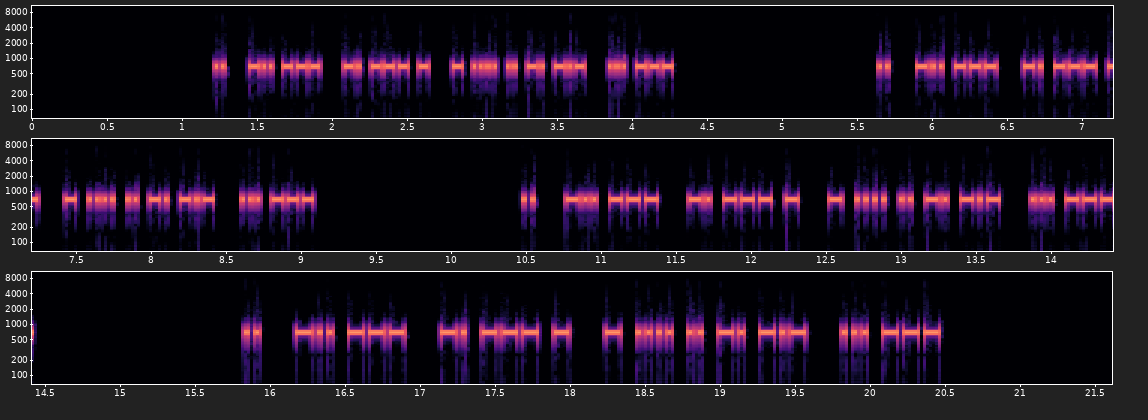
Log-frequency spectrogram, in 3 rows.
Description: Morse code, heard as a keyed tone, about 45 wpm, 700 Hz. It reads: I DO NOT THINK SO I DO NOT THINK SO I DO NOT THINK SO I DO NOT THINK SO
